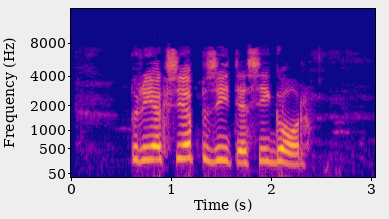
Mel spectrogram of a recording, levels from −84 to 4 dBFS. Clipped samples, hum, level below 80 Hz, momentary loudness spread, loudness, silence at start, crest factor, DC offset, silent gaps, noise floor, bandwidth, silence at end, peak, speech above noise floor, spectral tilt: under 0.1%; none; -62 dBFS; 7 LU; -15 LUFS; 0.6 s; 16 dB; under 0.1%; none; -53 dBFS; 7.6 kHz; 0.65 s; 0 dBFS; 39 dB; -3 dB/octave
